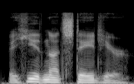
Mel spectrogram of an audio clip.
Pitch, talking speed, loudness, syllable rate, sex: 95 Hz, 265 wpm, -14 LUFS, 5.9 syllables/s, male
